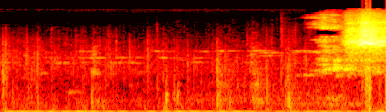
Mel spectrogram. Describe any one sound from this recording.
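A metal door handle rattles.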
